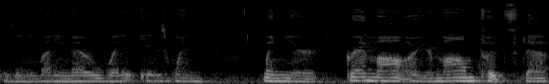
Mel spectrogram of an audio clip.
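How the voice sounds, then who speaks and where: A woman speaks very slowly in an American accent, her pitch very deep and low. Her voice is somewhat breathy. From Southern US. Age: old. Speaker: ASMR eating creator. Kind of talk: casual talk to camera.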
